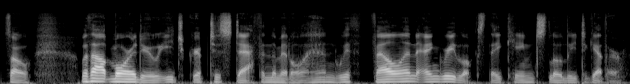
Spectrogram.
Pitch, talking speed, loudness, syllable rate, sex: 100 Hz, 200 wpm, -20 LUFS, 5.1 syllables/s, male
